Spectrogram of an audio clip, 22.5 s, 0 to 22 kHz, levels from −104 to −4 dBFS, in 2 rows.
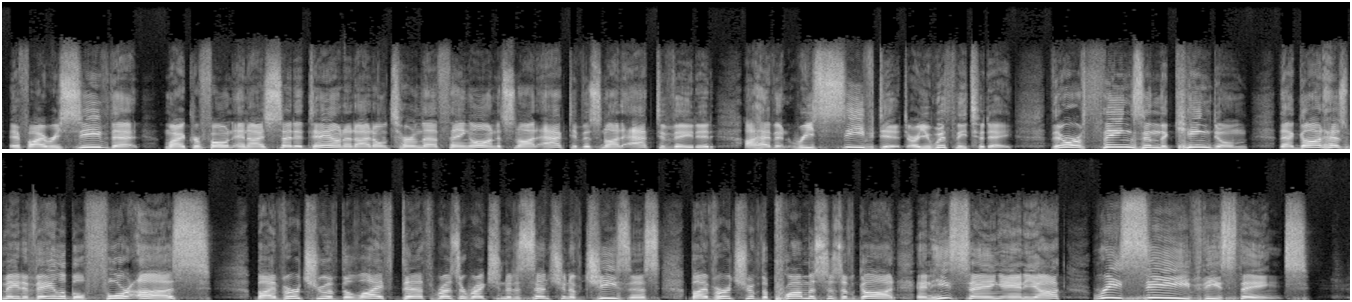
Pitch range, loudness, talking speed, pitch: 240-295 Hz, -19 LUFS, 185 wpm, 270 Hz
